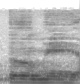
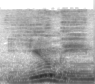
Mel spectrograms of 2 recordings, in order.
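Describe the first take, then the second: First: The word begins with an 'oo' sound. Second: The word begins with a long 'you' sound. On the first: The speaker calls it wrong. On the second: The speaker calls it right. "a long vowel sound"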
